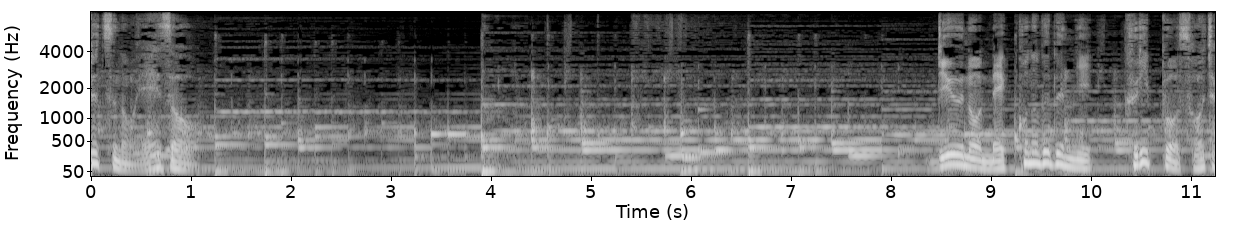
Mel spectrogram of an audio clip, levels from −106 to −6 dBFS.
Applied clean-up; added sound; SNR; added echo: none; none; none; none.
